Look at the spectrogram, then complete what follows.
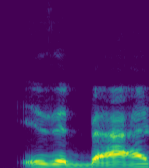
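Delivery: acted-out tearful crying voice. Retelling a story, quoting him asking her, imitating a crying tone. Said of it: "like in that kind of crying tone".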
